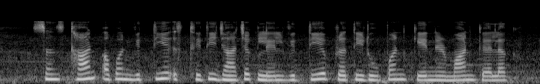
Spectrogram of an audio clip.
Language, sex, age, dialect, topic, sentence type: Maithili, female, 41-45, Southern/Standard, banking, statement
